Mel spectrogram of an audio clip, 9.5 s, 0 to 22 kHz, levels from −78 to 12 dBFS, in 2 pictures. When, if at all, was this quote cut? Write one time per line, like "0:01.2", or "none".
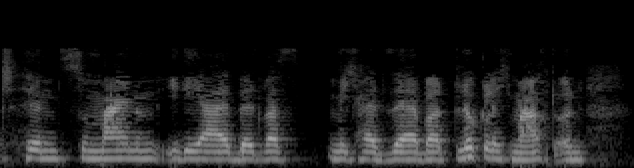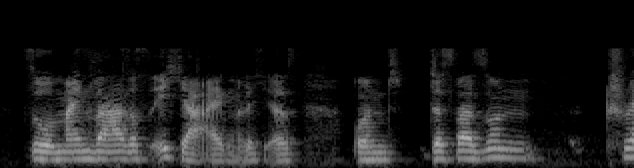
0:07.9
